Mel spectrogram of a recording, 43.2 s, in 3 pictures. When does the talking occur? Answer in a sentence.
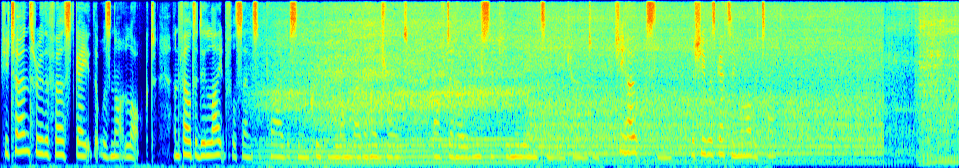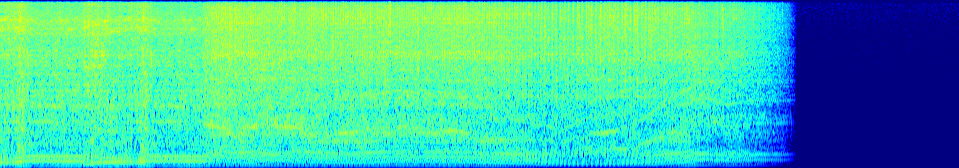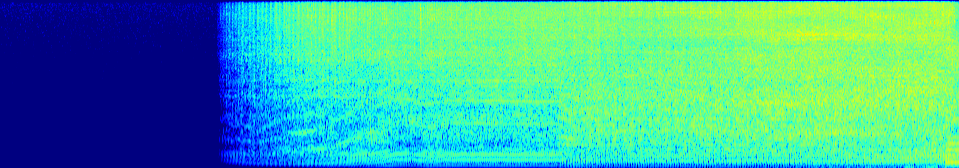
You can hear the talking from 0.1 to 11.7 s.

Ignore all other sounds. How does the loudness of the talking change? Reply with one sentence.
The loudness of the talking stays about the same.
